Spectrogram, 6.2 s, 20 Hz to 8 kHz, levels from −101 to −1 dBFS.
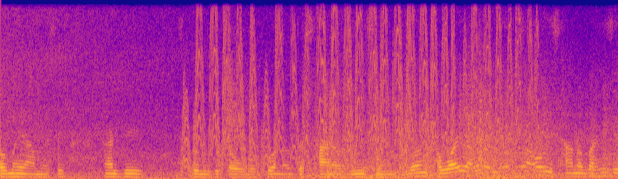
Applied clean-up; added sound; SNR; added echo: none; Scratching (performance technique) + Hammer; 3 dB; none.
